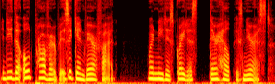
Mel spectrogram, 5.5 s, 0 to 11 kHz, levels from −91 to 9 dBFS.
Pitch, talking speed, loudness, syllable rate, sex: 205 Hz, 165 wpm, -17 LUFS, 5.6 syllables/s, female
